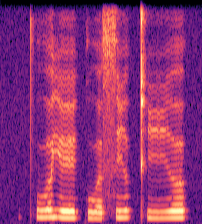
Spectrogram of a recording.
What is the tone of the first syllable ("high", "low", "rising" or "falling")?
rising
